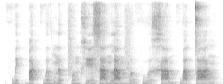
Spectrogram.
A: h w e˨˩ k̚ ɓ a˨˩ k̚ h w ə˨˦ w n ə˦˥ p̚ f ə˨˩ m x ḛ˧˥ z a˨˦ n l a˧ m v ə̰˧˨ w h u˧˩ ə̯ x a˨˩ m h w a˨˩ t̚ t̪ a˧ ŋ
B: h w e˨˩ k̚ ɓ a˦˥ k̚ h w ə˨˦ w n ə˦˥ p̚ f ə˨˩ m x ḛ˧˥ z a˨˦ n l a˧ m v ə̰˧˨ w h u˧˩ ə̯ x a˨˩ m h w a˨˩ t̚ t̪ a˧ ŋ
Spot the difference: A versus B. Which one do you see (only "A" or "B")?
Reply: A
